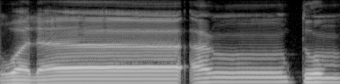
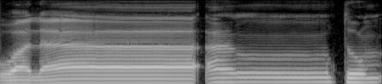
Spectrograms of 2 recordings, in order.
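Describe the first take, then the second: The two takes are said the same way.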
